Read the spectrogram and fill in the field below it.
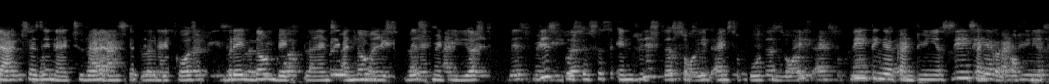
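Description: Speech that's come through a call, and the main trouble is echo leak running through nearly the whole thing. A copy of the voice comes back about a second late (1005 ms) in stretches at 0.04–0.58, 0.85–3.05, 3.28–5.92, 6.37–9.18 and 9.50 s to the end. It sits only a little under the speech, around 5 dB down, and in the 0.85–3.05 s and final stretches it's about as loud as the talker. The likely cause is someone on a loudspeaker whose echo canceller isn't catching what their mic picks up, so it gets sent right back. There's also short concealed packet loss at 0.37–0.41 s and 1.25–1.31 s, where about 20 ms and then 40 ms of audio never arrived in time. The receiver papered over each gap by stretching the last bit of sound and then blending back in, so you hear a brief smear or wobble rather than a clean dropout. The band stops at 8 kHz, which fits Opus running wideband at 32 kbps.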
